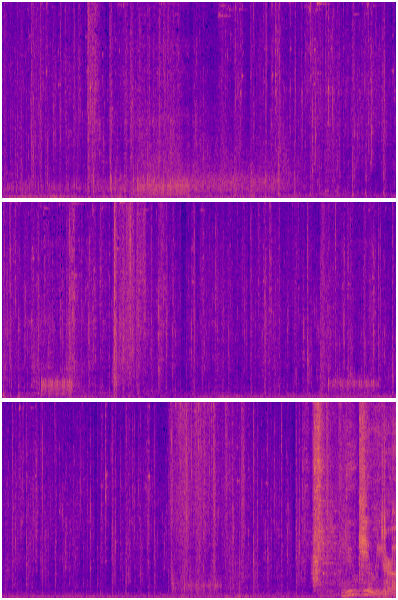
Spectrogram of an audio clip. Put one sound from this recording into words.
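Footsteps run quickly over hard floors and dirt.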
